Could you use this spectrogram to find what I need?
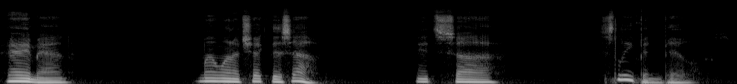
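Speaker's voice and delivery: lightly voiced lazy inner voice; slow dopey nudge from his brain; stoned brain voice. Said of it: "a ganglion nudges a dendron".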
